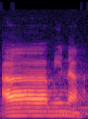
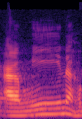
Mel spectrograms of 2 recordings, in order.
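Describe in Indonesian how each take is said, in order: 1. Vokal pertama A diucapkan panjang. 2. Vokal pertama A diucapkan pendek. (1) "A tu panjang" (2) "bukan Aminah"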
